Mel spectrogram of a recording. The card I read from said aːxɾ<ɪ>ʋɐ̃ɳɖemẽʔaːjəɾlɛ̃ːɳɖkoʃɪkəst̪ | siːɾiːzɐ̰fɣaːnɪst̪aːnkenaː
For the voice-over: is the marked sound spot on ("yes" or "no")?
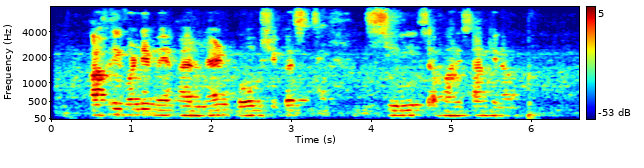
no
